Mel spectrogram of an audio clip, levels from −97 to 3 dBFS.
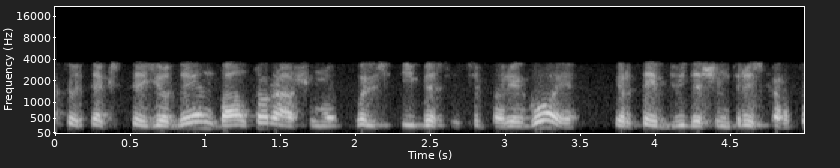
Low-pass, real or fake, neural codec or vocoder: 3.6 kHz; real; none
